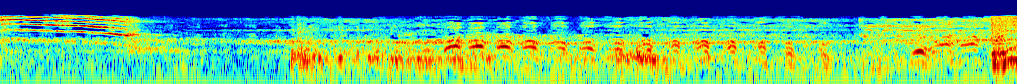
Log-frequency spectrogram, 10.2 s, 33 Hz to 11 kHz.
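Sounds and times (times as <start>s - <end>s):
cat giving loud falling yowl and pulsing moaning: 0.0s - 1.8s
laughter: 3.2s - 10.0s.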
